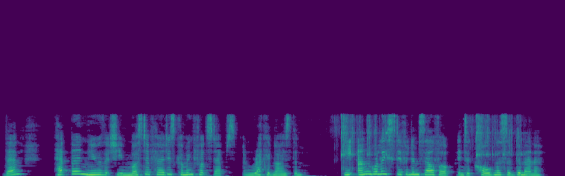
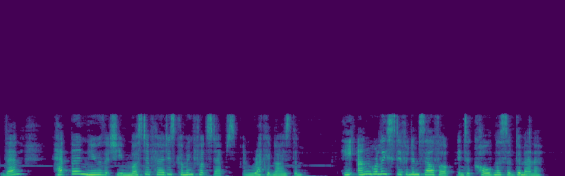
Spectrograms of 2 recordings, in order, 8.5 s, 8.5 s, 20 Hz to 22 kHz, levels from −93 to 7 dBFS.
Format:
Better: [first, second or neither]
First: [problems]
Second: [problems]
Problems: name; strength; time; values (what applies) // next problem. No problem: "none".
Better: second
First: noise reduction (neural mask model DeepFilterNet 3)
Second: none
